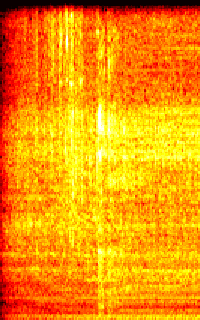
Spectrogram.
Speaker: it sounds like it's running healthy now running pretty smooth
